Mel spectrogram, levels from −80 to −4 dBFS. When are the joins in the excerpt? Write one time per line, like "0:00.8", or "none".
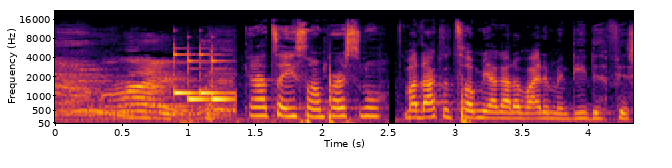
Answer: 0:01.3
0:02.5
